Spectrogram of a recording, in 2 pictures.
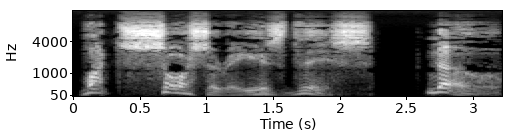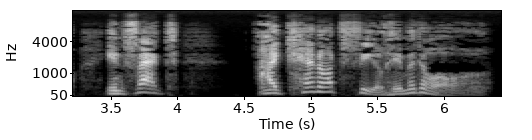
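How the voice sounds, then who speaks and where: A man playing a murderous, proud warrior in a fantasy video game, with a gravelly, raspy voice and archaic, haughty, theatrical delivery. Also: lowish voice, wildly swooping pitch, slow, a bit bright, no room sound, full character voice. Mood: haughty, brooding. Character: murderous, menacing, proud warrior serving a dark lord.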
